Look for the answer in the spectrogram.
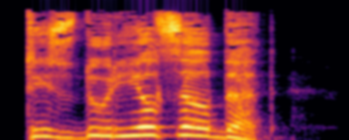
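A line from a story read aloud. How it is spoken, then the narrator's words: Frightened question. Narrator (Russian): испуганно спросил дежурный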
